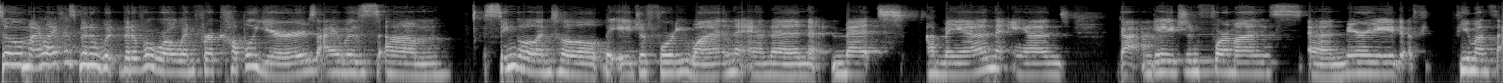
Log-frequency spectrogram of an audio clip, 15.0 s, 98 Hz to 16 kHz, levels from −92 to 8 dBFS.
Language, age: English, 20-39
